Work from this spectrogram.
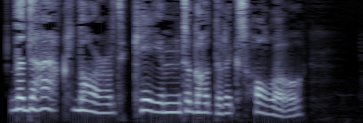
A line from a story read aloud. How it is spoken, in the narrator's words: Professor McGonagall said in a whisper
